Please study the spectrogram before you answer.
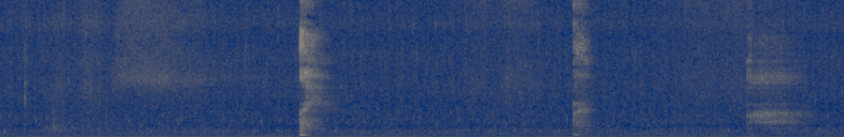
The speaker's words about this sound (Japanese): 耳を澄ませば、小川のせせらぎか。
